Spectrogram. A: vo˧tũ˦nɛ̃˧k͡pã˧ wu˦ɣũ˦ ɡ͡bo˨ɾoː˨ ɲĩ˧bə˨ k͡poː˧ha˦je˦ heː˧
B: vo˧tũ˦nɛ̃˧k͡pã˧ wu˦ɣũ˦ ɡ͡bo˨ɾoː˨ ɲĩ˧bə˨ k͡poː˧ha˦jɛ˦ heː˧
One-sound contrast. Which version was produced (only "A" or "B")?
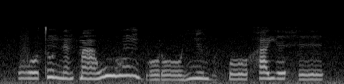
A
